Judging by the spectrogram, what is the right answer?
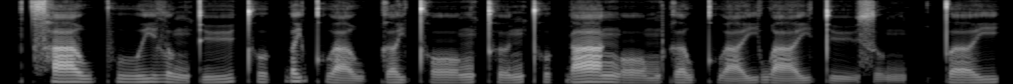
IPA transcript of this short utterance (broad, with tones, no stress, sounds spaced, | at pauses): t͡sʰ aː˧ w pʰ uː˨˧ j l ʊ˨˩ ŋ t̪ yː˨˥ t̪ʰ ʊ˨˥ k̚ ɐ˥ j kʷʰ aː˨˩ w k ɐ˧ j t̪ʰ ɔː˨˧ ŋ t̪ʰ ɵ˨˥ n t̪ʰ ʊ˧ k̚ aː˥ ŋ ɔː˨ m k ɐ˧ w kʷʰ aː˨˥ j w aː˨˥ j t̪ yː˨˩ s ʊ˨˩ ŋ | t̪ ɐ˨˧ j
